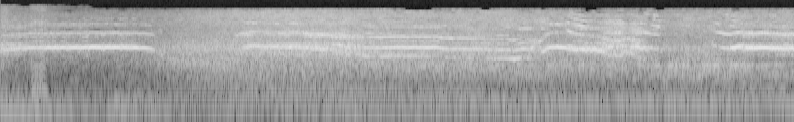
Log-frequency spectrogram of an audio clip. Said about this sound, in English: this child was on a scooter screaming as a magpie swept on him, and I'm clowning his dad who took the video of it and didn't help his son.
